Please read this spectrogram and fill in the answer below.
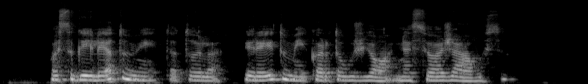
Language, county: Lithuanian, Kaunas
